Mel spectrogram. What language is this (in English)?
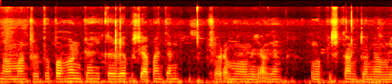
Indonesian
